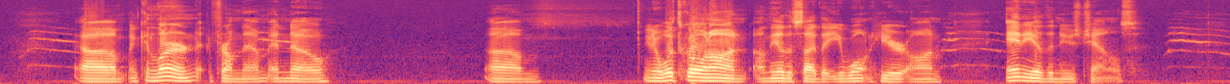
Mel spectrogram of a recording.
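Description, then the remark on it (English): A cat that has been locked out meows repeatedly, muffled from behind a closed door, while a person talks steadily in the foreground over a low hum. “I've locked him out and now he's whining underneath the damn door.”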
